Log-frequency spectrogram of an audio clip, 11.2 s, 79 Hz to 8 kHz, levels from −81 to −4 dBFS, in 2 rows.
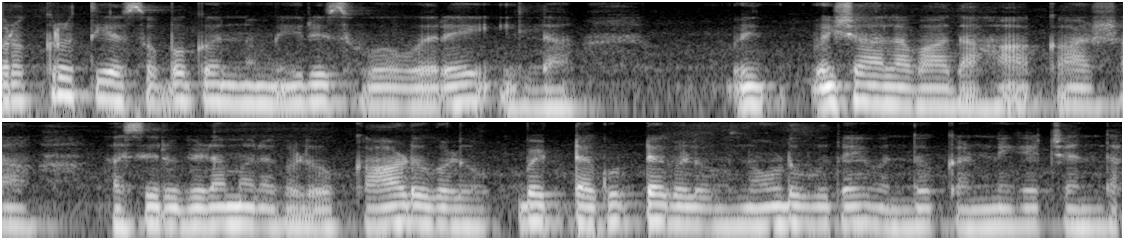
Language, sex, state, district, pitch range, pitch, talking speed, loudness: Kannada, female, Karnataka, Shimoga, 130-145 Hz, 135 Hz, 80 wpm, -19 LUFS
